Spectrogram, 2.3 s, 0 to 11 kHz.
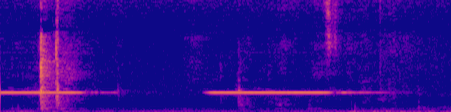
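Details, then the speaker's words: Toyota Corolla that cranks but won't start despite having fuel and spark: after removing and reinserting the 30 A main fuse, two short high-pitched chirps as the system wakes up, confirming power and that the fuse is good. "did you hear the the car chirping so that means you got juice and that fuse is good"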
